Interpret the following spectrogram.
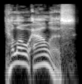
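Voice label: hello, male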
